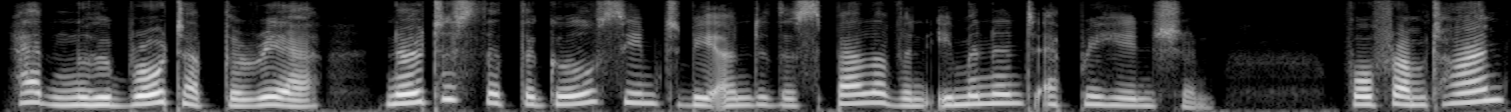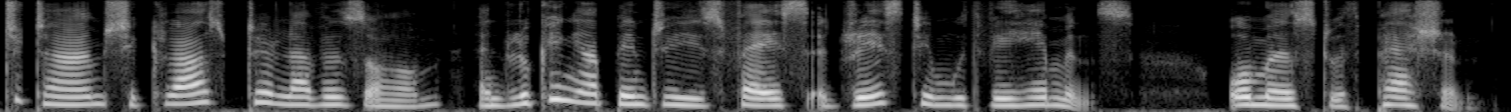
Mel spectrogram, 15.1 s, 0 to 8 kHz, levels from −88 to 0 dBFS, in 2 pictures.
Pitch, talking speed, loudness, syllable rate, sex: 210 Hz, 170 wpm, -20 LUFS, 4.9 syllables/s, female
